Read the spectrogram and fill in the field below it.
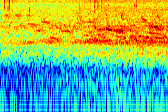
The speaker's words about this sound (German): ich höre einen Klangteppich der Amseln in der Landschaft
